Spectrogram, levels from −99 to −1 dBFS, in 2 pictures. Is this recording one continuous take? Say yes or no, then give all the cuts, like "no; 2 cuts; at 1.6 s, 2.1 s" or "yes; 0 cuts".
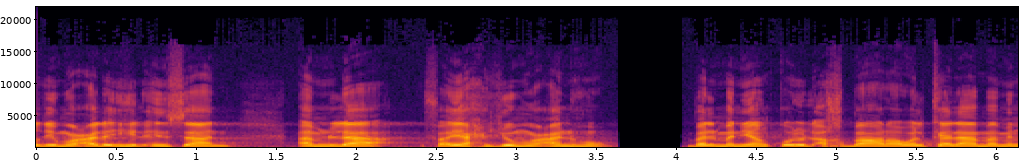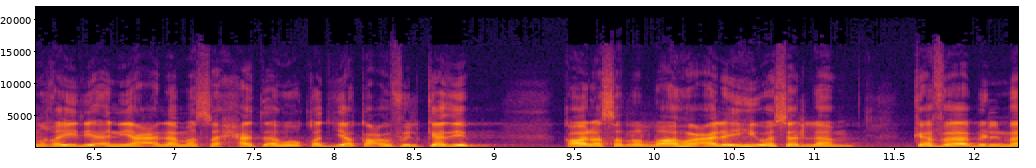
yes; 0 cuts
